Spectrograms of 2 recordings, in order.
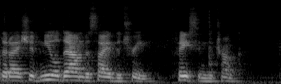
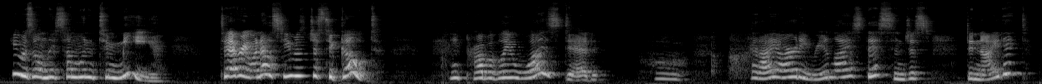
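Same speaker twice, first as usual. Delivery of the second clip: grief; 9 semitones higher, 6 dB louder than usual. A narrator's reading. Narrator's grief rising.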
